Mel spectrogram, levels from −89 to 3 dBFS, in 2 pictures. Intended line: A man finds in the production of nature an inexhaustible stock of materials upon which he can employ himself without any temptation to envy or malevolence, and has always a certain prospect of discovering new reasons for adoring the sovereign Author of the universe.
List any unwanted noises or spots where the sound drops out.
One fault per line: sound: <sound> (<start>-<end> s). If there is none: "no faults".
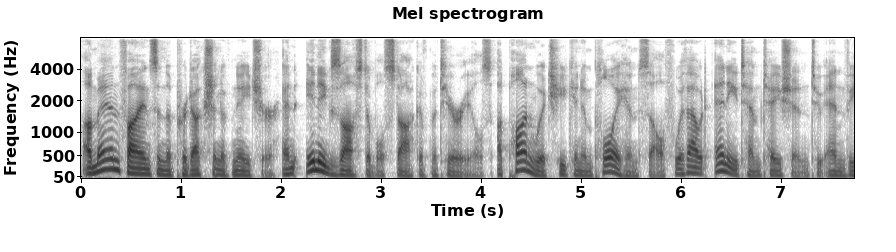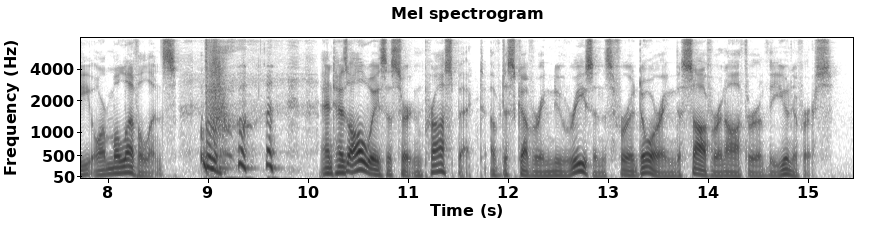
sound: laugh (8.9-9.9 s)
